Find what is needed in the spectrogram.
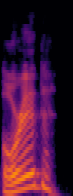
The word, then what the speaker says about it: Ohrid: Lake Ohrid? Is that my saying that right? – Yeah. O-H-R-I-D.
